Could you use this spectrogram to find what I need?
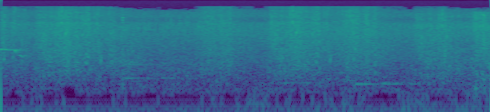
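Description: Water splashes as a swimmer strokes through a calm pond.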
